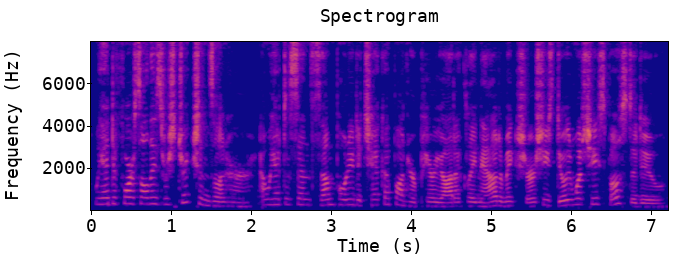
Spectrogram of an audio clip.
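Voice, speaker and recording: An eager young pony princess , acted by a woman reading a story, pitched well up high. She is earnest and easily flustered, with a stammering way of talking. The homemade recording has faint noise behind it. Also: animated, quick pace, hardly any pauses, a bit bright. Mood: upset. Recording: distant mic with background noise.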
